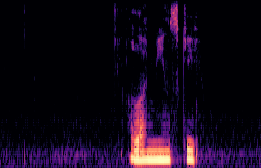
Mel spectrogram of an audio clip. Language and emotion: Russian, neutral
